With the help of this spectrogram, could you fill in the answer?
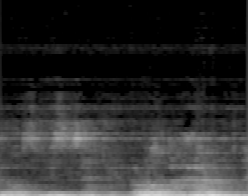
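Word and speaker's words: Gearóid Ó hAllmhuráin: host, and this is Garol O'Halloran. And if you can't pronounce that complicated long Irish name that you have to see, O'Halloran will have to do. But he's Garol, so there you go.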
